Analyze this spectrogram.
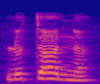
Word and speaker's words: automne: Le printemps, que seria a primavera, l'été, o verão, l'automne, outono, não vou pronunciar esse M, tá vendo? Eu vou falar l'automne, já emendo aqui no ne, ça va?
